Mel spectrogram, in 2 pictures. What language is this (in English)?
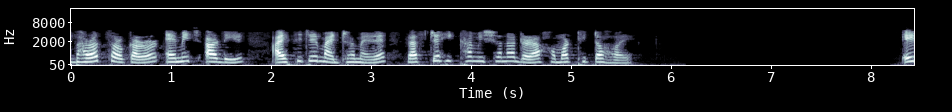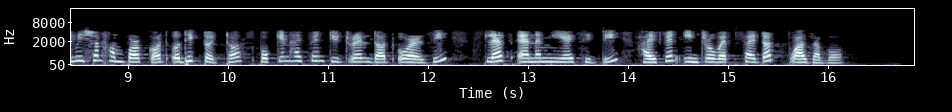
Assamese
